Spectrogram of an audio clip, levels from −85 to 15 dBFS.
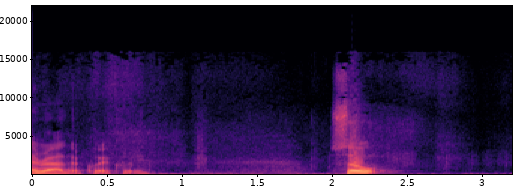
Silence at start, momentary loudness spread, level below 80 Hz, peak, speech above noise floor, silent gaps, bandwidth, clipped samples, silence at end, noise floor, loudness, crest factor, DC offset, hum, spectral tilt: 0 s; 21 LU; -46 dBFS; 0 dBFS; 31 dB; none; 15 kHz; under 0.1%; 0.9 s; -45 dBFS; -15 LUFS; 18 dB; under 0.1%; none; -6 dB/octave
